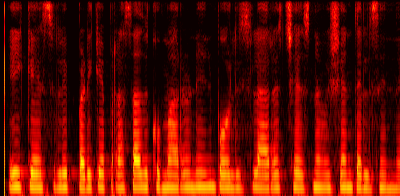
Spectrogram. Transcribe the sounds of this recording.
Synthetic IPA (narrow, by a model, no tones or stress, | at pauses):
iːke̞ːsulipːɐɽike̞ːpɾɐsaːd̪ʱkumaːɾuɳinipo̞ːliːsulɐɾest͡ʃe̞ːsinɐʋiʂɐjɐmt̪e̞lisind̪i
